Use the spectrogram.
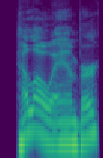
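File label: hello, male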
